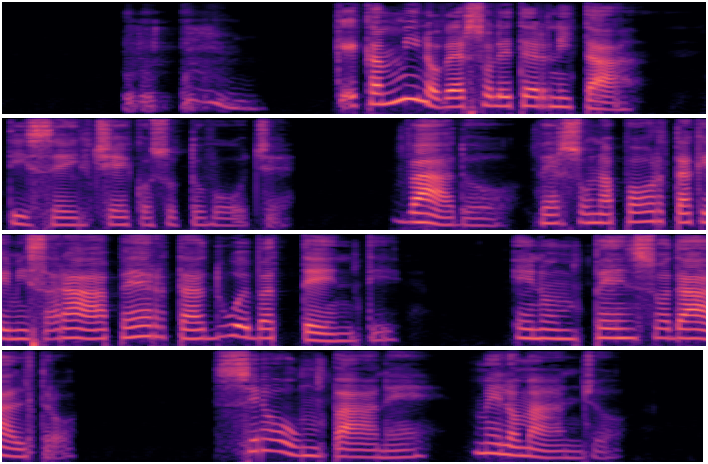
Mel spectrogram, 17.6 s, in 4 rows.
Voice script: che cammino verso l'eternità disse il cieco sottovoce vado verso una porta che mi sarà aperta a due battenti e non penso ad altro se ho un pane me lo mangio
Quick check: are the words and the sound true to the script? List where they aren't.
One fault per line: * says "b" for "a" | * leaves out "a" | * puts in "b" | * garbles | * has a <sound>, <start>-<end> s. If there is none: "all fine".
* has a throat clearing, 0.7-1.7 s
* has a dropout, 14.8-14.8 s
